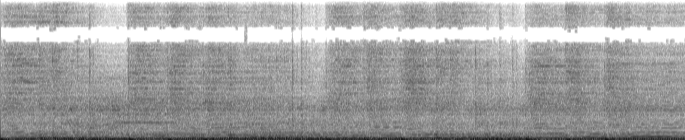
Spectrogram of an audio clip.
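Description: Live heavy rock band playing loud through a festival PA, with electric guitars and a drum kit, recorded from the crowd.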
